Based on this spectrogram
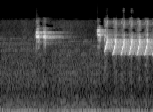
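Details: Singing European goldfinch, Wiydani type, from Salé: a single thin high whistle, a second whistled note, then a rapid rattling trill of clipped, bright repeated notes continuing to the end.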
